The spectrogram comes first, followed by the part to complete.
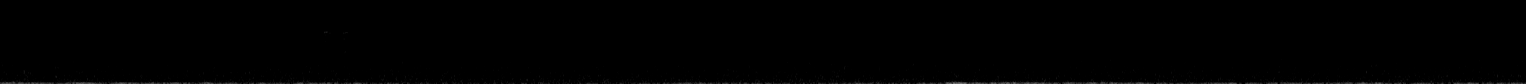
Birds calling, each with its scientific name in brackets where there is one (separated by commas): Clark's Nutcracker (Nucifraga columbiana)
